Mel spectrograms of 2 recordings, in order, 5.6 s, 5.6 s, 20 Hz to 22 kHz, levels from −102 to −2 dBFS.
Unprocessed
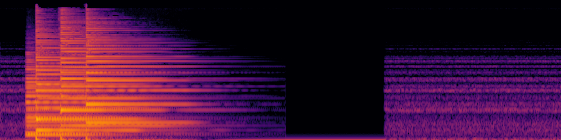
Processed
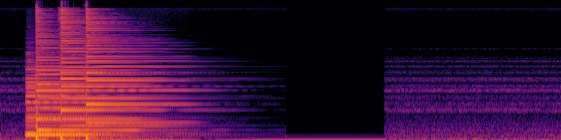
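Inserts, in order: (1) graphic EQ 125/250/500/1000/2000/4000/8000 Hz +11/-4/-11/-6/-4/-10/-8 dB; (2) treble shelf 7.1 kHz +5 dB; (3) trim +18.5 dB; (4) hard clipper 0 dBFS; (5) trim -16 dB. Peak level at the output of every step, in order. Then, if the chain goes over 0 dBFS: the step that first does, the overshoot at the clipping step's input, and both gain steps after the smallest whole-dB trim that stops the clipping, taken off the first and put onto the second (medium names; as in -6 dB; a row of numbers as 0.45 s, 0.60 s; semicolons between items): -10.0 dBFS, -9.5 dBFS, +9.0 dBFS, 0.0 dBFS, -16.0 dBFS; step 3, 9.0 dB; step 3 +9.5 dB, step 5 -7 dB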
